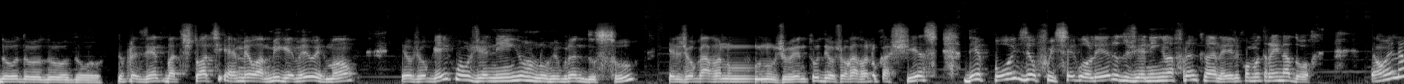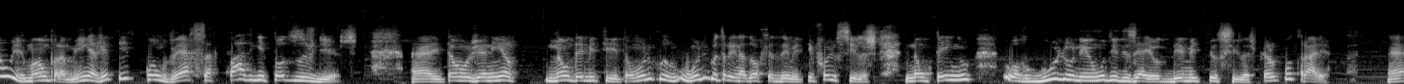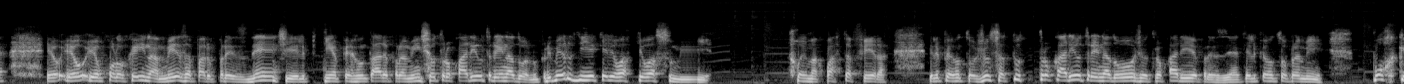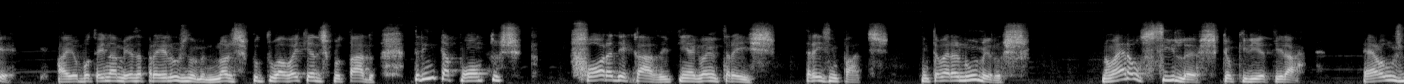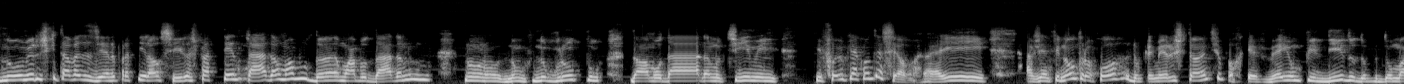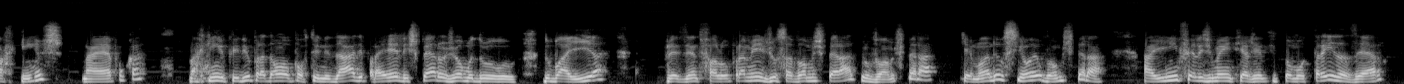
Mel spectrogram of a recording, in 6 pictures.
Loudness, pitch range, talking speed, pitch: -17 LUFS, 140-195 Hz, 190 wpm, 165 Hz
